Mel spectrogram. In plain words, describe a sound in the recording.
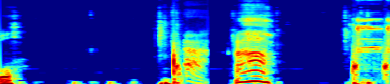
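Swords clash in a video game.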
